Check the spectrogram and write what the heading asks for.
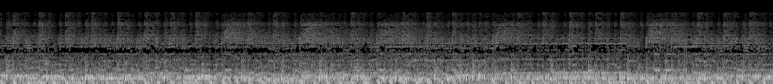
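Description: Live rock band playing loudly: electric guitar, bass guitar and drums.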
